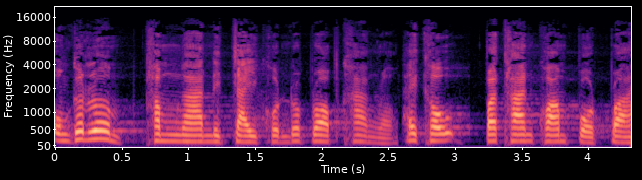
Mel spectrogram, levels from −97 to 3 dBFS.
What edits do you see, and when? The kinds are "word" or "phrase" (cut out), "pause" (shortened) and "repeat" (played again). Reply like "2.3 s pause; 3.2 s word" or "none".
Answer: 2.6 s pause; 3.1 s pause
